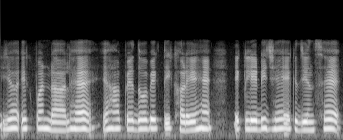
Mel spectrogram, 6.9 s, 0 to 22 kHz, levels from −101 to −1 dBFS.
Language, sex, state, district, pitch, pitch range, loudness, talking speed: Hindi, female, Jharkhand, Palamu, 230 Hz, 210-240 Hz, -13 LUFS, 140 wpm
